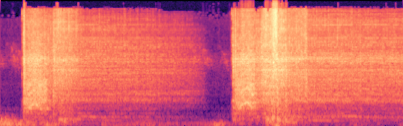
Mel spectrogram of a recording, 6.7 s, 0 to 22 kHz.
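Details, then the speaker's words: 1967 Dodge Charger 383ci started by jumping the starter relay: loud cranking whir continues past catch, repeated on a second start; starter takes long to shut off, staying engaged, cause unconfirmed. "so the start what's happening is the starter staying on it shouldn't be staying on"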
